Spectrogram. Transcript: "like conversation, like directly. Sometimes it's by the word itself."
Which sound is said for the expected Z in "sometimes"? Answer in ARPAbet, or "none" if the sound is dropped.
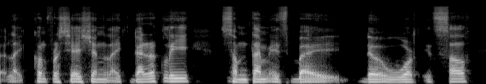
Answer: none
